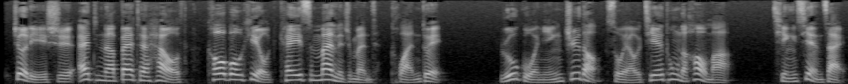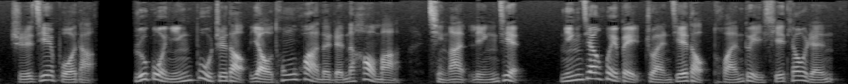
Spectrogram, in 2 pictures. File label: Chinese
